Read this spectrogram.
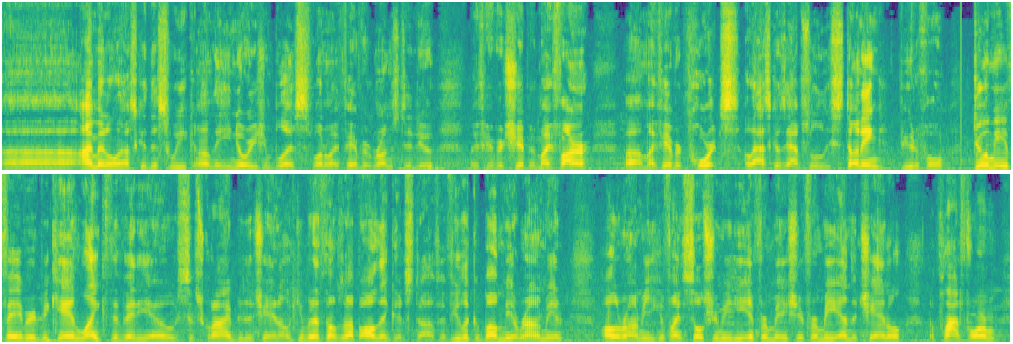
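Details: Adult man speaking; Typical speech.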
